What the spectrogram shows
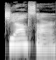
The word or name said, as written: Giausar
